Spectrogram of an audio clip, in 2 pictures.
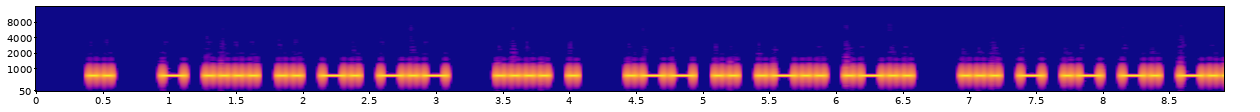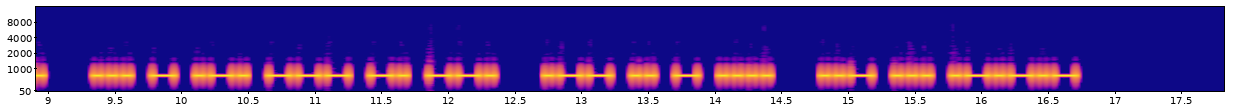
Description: Morse code, heard as a keyed tone, about 21 wpm, 700 Hz. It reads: I THINK HE WILL STAND STRONG WITH US.
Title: Sentences from Top 1000 Words - Review Part 3 - 22wpm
